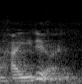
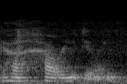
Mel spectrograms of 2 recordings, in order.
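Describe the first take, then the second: First: It is said flirtatiously, like Joey from Friends. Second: It is said gently, with empathy and concern.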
